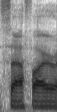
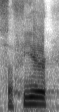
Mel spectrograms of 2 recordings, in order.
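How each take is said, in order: First: The word ends with a syllable like 'fire'. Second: The word ends with a syllable like 'fear'. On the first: This is a common pronunciation. The speaker calls it wrong. "Some people uh, pronounce that Sapphire" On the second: This is the proper pronunciation. The speaker calls it right. "I believe its correct pronunciation is Saphir"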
